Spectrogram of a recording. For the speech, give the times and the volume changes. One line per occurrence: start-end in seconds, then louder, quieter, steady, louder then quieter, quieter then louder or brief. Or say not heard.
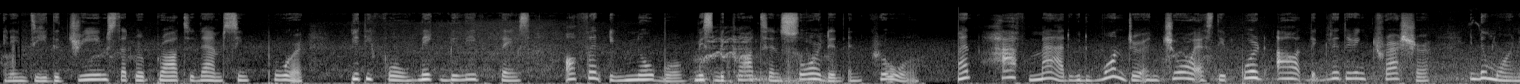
0.0-15.1 steady.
